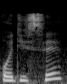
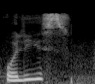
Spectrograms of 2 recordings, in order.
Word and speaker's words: اودیس: اودیسه تماما درباره سفریه که اودیس یا اولیس هر جور که تلفظ بکنید چون اینا تلفظ های یونانی و تلفظ لاتین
